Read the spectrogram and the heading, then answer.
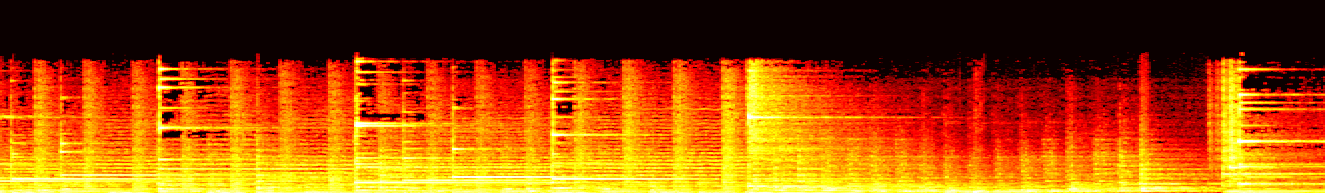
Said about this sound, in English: It's still the same on Mac. On Windows, it's different now, finally, thankfully. But there's something about the Skype ringtone that is just, it like bubbles up all the anxiety in me in like a really bad way.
